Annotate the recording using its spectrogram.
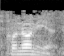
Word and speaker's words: koinonia: Did you say koinonia? Not koinonia, koinonia, okay? K-O-I-N-O-N-I-A, right? Yeah.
